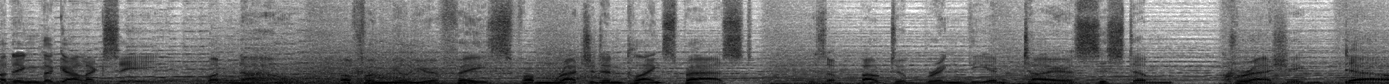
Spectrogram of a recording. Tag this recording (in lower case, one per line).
music
speech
